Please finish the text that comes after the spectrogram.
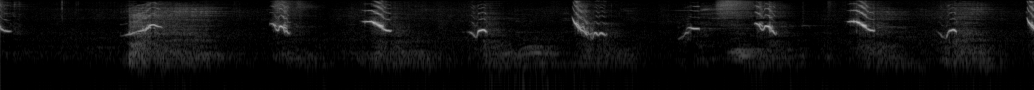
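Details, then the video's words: Morning song of a red-cowled cardinal in the 'tiro de guerra' style, described as pure wild: sharp whistled notes sweeping downward, some short upturned ones, roughly one per second, over a low hollow rumbling background. "GALO DE CAMPINA CANTO TIRO DE GUERRA"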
